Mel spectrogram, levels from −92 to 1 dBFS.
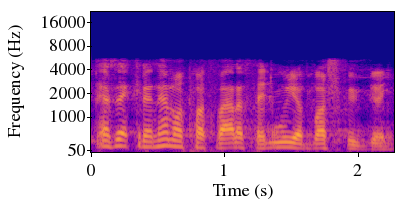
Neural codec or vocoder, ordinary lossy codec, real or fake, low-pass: codec, 44.1 kHz, 3.4 kbps, Pupu-Codec; none; fake; 5.4 kHz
